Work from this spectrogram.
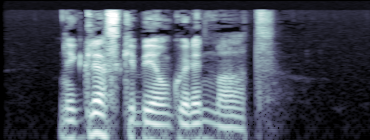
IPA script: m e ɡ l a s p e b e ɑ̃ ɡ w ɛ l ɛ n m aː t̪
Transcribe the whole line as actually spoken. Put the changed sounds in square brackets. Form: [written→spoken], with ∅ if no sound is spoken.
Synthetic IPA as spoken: [m→n] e ɡ l a s [p→k] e b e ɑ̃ ɡ w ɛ l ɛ n m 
